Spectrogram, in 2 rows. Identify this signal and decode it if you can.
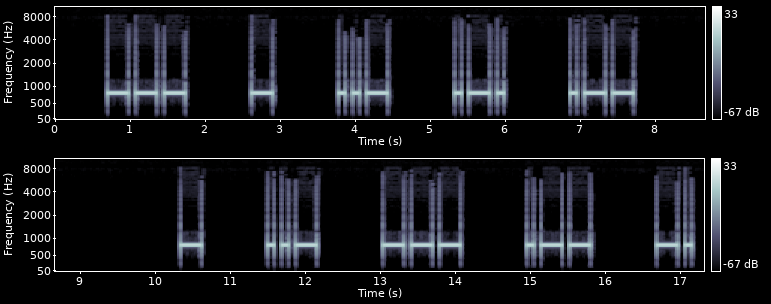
Morse code, heard as a keyed tone, about 13 wpm, spaced as for 7 wpm, 800 Hz. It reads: OTURW TUOWN
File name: LEZIONI / 3 MWRO / 3 MWRO ws 12wpm 1914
